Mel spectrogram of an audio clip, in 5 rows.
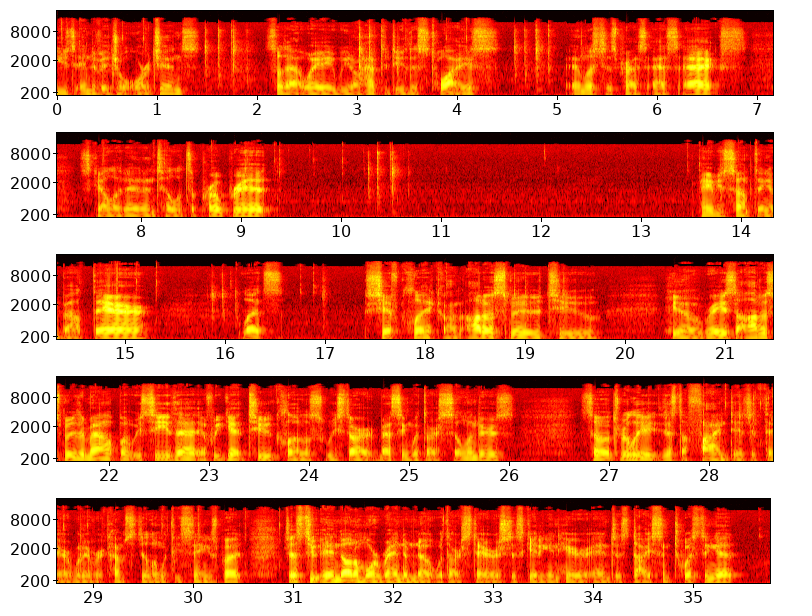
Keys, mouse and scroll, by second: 0.0 click, 0.7 middle click, 0.7 click, 1.0-1.4 scroll up 1, 1.4-2.5 typing, 3.2 scroll down 1, 3.4 shift+middle click, 3.9 shift+middle click, 4.1 scroll up 1, 4.5 typing, 8.1 click, 8.4 middle click, 8.4 middle click, 9.0 shift+middle click, 9.4-9.7 shift+scroll up 2, 9.7 middle click, 10.2 typing, 13.4 click, 13.4 x, 13.7 Tab, 13.7 Right, 14.2-14.6 scroll down 2, 14.5 middle click, 14.8 scroll up 1, 15.1 middle click, 15.8 q, 16.7 shift+click, 17.3 scroll up 1, 18.4 scroll, 18.4 scroll down 1, 18.7 q, 19.2 shift+click, 19.5 scroll down 1, 20.9-21.2 scroll up 1, 22.7 scroll up 1, 27.4 click, 27.4 scroll up 1, 27.7 scroll down 1, 27.9 middle click, 28.3 alt+a, 28.5 middle click, 28.9 shift+middle click, 28.9 shift+middle click, 30.2 shift+middle click, 30.6 scroll down 1, 30.8 middle click.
